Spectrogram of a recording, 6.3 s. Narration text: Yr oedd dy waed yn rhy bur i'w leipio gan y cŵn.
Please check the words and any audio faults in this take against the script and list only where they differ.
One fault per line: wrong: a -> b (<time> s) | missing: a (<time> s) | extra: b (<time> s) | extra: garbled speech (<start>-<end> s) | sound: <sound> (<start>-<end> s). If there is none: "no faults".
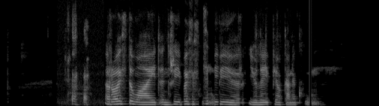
sound: laugh (1.1-1.5 s)
extra: garbled speech (3.1-3.6 s)
sound: dropout (5.2-5.2 s)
